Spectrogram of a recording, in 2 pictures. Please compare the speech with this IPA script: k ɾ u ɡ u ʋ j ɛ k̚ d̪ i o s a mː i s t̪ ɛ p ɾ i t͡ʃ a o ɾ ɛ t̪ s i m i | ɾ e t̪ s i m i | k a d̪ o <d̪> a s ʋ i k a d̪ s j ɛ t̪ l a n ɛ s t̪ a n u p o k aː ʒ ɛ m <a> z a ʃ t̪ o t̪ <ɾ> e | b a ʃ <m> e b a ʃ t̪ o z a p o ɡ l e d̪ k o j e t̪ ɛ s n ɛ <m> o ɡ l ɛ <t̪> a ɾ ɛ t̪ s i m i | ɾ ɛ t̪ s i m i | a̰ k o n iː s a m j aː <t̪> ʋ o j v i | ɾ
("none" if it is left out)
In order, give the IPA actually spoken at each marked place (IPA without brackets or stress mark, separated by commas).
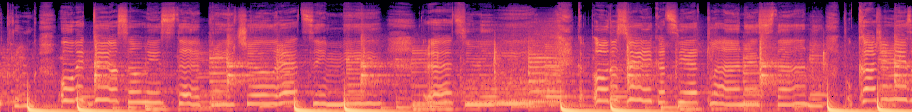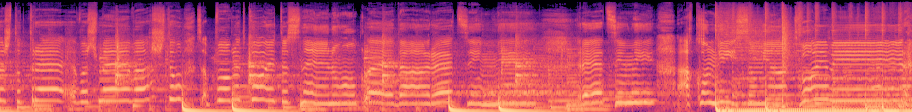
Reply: d̪, i, ɾ, m, n, d̪, t̪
